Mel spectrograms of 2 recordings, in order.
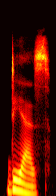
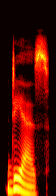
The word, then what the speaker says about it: diez: In a lot of Spanish-speaking regions, that Z is pronounced with a soft S sound, while in parts of Spain, it might sound a bit more like a th.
